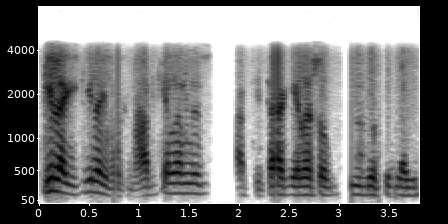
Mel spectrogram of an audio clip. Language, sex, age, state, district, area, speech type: Assamese, male, 30-45, Assam, Nagaon, rural, conversation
